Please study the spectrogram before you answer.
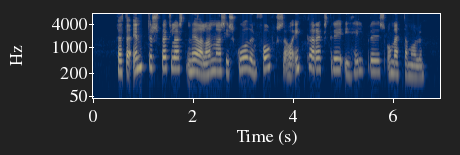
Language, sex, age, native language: Icelandic, female, 40-49, Icelandic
